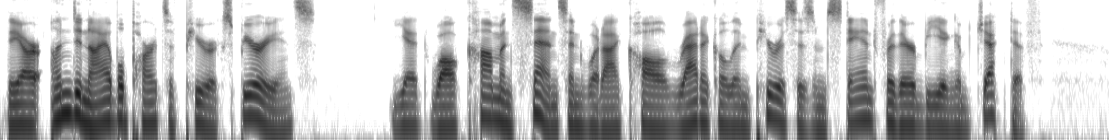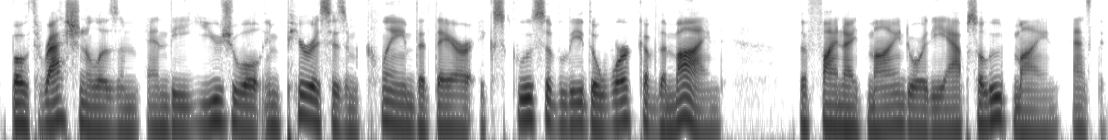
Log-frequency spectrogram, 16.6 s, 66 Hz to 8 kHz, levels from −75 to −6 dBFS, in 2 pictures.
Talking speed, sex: 175 wpm, male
